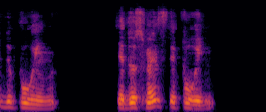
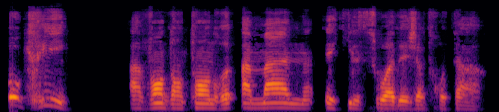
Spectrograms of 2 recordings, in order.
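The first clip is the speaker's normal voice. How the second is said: slow grave warning; much slower than usual. Acted. Rabbi explains gravely.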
